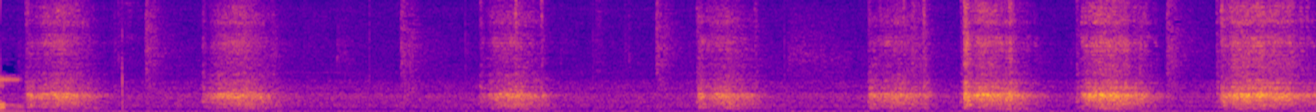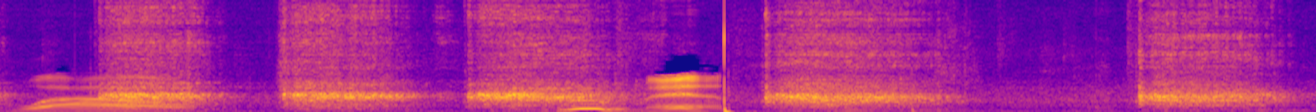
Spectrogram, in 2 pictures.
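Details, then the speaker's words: Warn winch pulling the crushed front of a wrecked Jeep Liberty to straighten the radiator support: a loud, uneven ratcheting gear grind surges under load, sounding dry. Instructions say it is permanently lubed; the owner thought noise reverberated through the bumper. Cause unconfirmed. "is it not sounding good it just sounds like it's dry when i first ran it i thought it was the most noisiest thing i ever heard"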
